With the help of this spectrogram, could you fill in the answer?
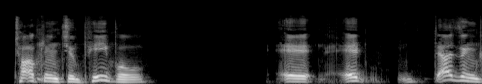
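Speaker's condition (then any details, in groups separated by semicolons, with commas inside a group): Aphasia after strokes; aphasia caused by multiple strokes; stuttering after strokes, had to repeat everything, impediment not heard when singing, less noticeable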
